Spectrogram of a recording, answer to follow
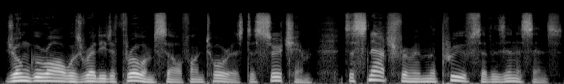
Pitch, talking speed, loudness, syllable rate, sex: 135 Hz, 225 wpm, -20 LUFS, 5.3 syllables/s, male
